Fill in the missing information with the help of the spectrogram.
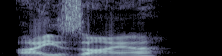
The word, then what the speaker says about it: Isaiah: Let's look at Isaiah. That's the right way to say it.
